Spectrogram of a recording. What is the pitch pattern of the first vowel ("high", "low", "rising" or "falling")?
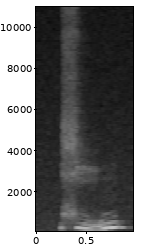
low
